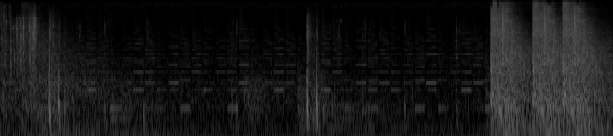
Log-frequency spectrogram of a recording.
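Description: Gunfire in the video game Counter-Strike: Global Offensive during a deathmatch, a few isolated sharp shots early and midway followed by a loud burst of rapid fire near the end, all at moderate level over faint game ambience.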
